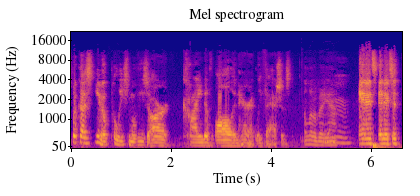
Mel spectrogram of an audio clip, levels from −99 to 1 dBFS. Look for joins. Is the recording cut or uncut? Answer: cut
